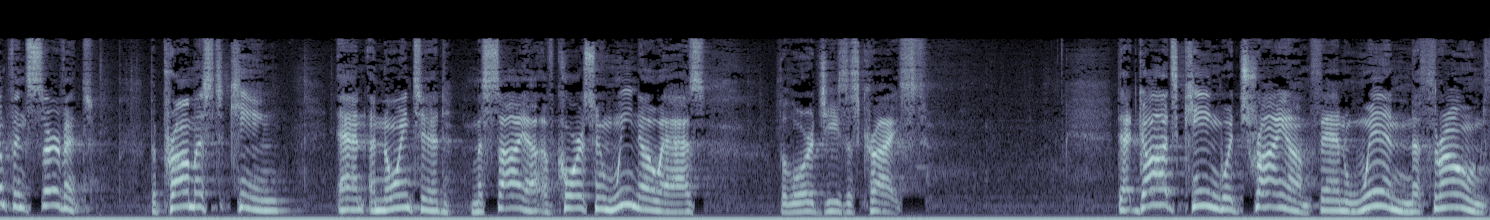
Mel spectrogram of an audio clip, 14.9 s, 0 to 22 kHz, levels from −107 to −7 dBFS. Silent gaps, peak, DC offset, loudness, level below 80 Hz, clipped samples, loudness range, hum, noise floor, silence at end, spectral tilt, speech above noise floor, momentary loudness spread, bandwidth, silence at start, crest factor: none; -14 dBFS; 1%; -32 LUFS; -64 dBFS; under 0.1%; 6 LU; none; -63 dBFS; 0 s; -3.5 dB/octave; 31 dB; 11 LU; 11 kHz; 0 s; 20 dB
